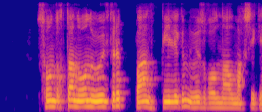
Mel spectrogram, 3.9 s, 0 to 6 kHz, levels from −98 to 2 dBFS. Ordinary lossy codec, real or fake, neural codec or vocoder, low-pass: none; real; none; 5.4 kHz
